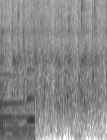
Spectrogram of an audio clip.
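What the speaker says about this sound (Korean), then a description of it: "우리 초아 축복하면서 한번 박수하겠습니다" A church congregation at a baptism service applauds a girl's testimony; a brief voiced sound opens, then a soft, diffuse wash of clapping continues.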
